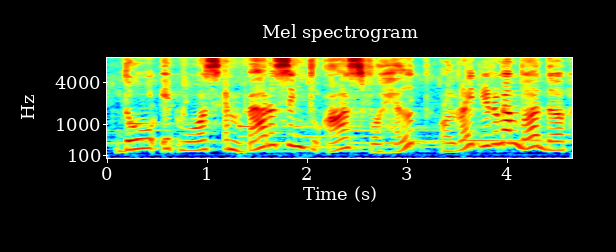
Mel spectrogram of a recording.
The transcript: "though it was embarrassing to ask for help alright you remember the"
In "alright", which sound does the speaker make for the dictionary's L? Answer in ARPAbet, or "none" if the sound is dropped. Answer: L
